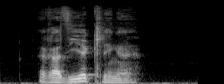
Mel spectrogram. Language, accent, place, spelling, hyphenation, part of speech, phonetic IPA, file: German, Germany, Berlin, Rasierklinge, Ra‧sier‧klin‧ge, noun, [ʁaˈziːɐ̯klɪŋə], De-Rasierklinge.ogg
- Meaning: razor blade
